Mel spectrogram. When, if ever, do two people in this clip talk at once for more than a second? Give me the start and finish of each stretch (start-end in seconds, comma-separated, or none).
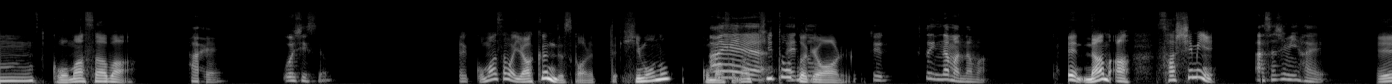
7.1-8.3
